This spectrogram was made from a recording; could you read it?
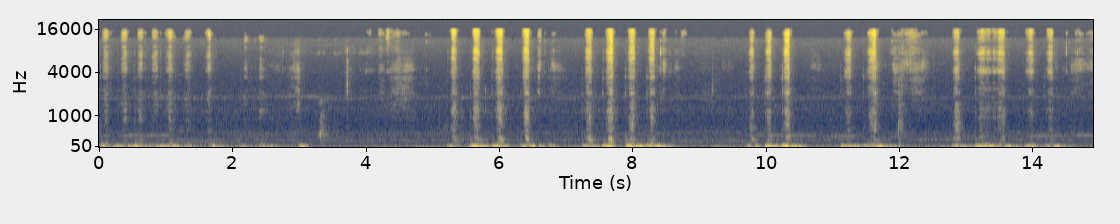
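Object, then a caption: Graphite pencil on drawing paper. A graphite pencil scratches and rubs strokes onto a flat sheet of white drawing paper, shading the neck and shoulder of a drawing. Quiet, dry scratching comes in short clusters of quick strokes, each with a bright, crisp edge, separated by brief pauses and a soft low rumble underneath.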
